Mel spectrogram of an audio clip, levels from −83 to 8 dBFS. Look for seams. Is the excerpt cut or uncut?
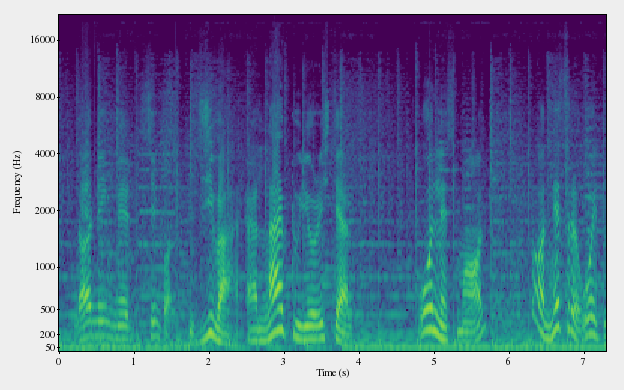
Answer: cut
